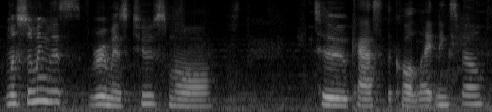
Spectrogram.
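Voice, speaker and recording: A woman's voice: mid-range voice, lively intonation, unhurried, darkish tone, faint music behind. A woman player in a tabletop game, talking through her moves with hesitant fillers. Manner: hesitant, thinks aloud.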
